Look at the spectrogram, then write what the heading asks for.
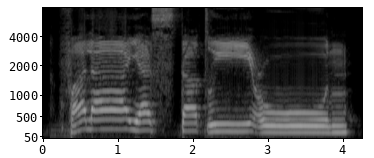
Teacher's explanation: Taw we read in heavy sound just due to isti'la quality, and also we long due to ya madda, and ain we long due to waw madda here.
